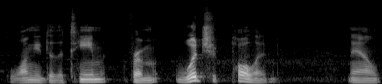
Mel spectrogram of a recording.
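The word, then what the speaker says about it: Łódź: to the team from Wood Poland. Now, that is spelled L O DZ, but it is pronounced wood.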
